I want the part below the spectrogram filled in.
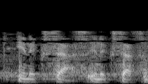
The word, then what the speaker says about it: INXS: And the group is INXS, I-N-X-S, pronounced like in excess of something.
